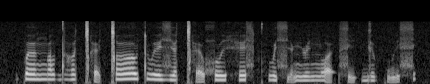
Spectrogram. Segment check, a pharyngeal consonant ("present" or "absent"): absent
